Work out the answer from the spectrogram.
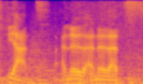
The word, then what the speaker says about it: Fjant: always or vajans what I know it's fiance I know I know that's how you pronounce it from my understanding my understanding just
